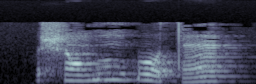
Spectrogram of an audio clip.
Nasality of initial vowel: nasal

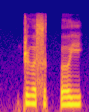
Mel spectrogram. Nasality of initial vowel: oral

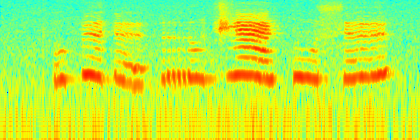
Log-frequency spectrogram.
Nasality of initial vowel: oral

